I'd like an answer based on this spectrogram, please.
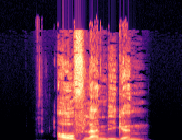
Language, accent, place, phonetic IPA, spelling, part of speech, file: German, Germany, Berlin, [ˈaʊ̯flandɪɡn̩], auflandigen, adjective, De-auflandigen.ogg
- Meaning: inflection of auflandig: 1. strong genitive masculine/neuter singular 2. weak/mixed genitive/dative all-gender singular 3. strong/weak/mixed accusative masculine singular 4. strong dative plural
